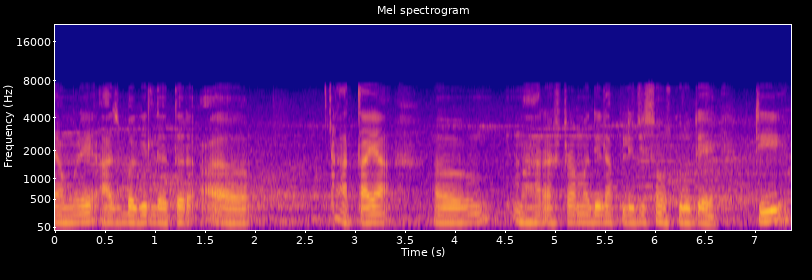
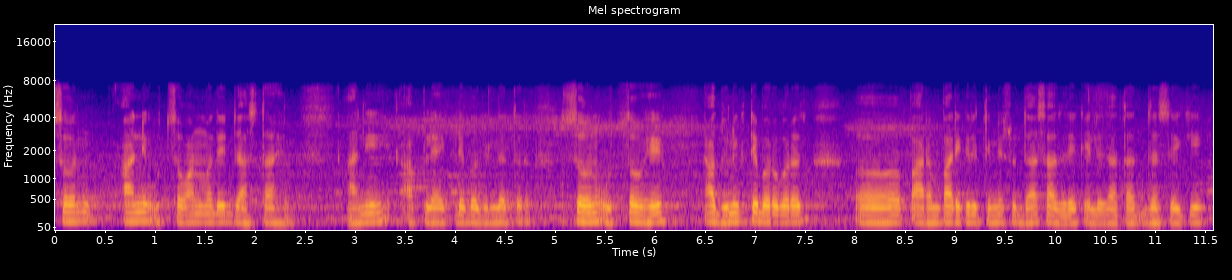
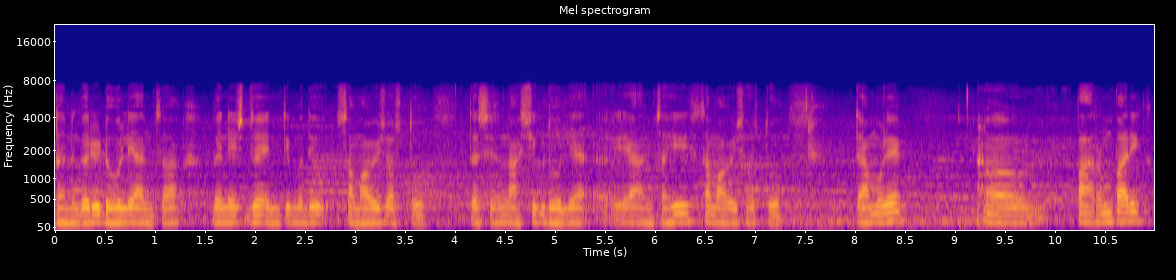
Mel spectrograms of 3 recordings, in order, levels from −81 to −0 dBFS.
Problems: constant background noise, background conversations at intervals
